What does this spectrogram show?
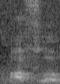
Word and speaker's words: aulos: There was just literally no human endeavor in ancient Greece that could not be accompanied with the aulos, or as modern Greeks pronounce it, aflos.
